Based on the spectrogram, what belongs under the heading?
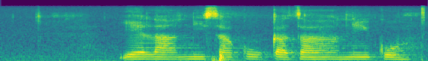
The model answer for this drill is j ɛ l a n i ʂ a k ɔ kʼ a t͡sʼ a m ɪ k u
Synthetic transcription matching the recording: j ɛ l a n i s a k u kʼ a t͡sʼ a n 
